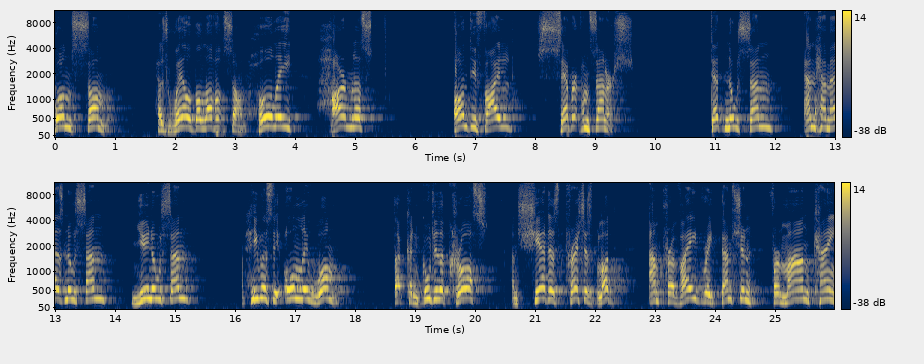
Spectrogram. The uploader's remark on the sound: Gospel Audio from Ballyclare Gospel Hall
